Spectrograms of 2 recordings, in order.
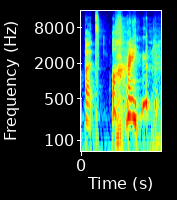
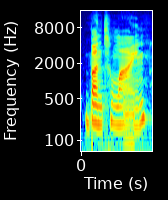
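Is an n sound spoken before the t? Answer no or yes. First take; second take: no; yes. First: The n sound is dropped before the t. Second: The n sound is pronounced before the t. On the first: The speaker calls it wrong. "not Buttline" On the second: The speaker calls it right. "I need to enunciate"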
